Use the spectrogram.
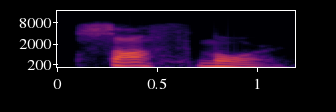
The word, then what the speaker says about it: sophomore: you say this word sophmore this o does not make a sound and if you don't believe me you can check a dictionary sophomore right okay dormant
